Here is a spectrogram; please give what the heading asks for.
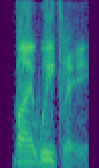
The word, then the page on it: biweekly: British English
